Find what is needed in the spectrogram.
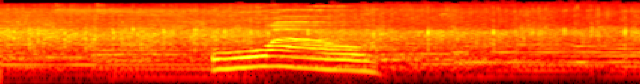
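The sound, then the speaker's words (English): A church audience applauds in a steady, dense wash of clapping throughout, celebrating people coming forward to give their lives to Christ, while a man's voice calls out a drawn-out exclamation over it midway. “Let's clap and celebrate as they come forward.”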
